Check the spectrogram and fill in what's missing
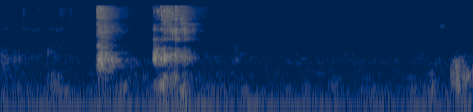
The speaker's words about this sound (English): Let's take a sip before we continue.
